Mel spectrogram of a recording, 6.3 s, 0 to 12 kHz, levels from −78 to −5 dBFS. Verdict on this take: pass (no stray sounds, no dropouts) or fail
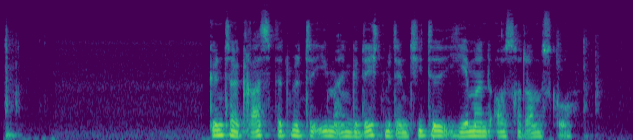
pass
